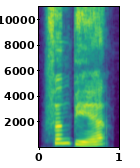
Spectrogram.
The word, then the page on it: 分别: fēn bié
